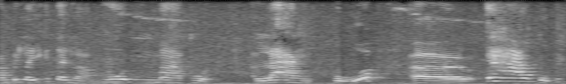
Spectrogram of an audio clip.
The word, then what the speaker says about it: Buôn Ma Thuột: người hỏi chị ơi mình gọi là Buôn Ma Thuột hay là ban mê thuột tùy theo tùy theo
